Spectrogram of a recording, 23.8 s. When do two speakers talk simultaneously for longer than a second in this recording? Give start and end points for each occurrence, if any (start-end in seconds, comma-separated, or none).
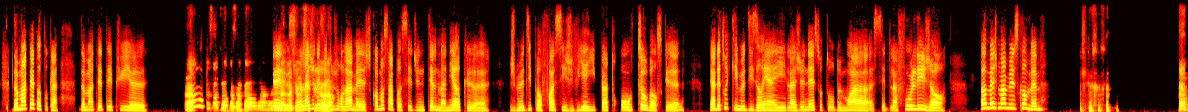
5.5-6.7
